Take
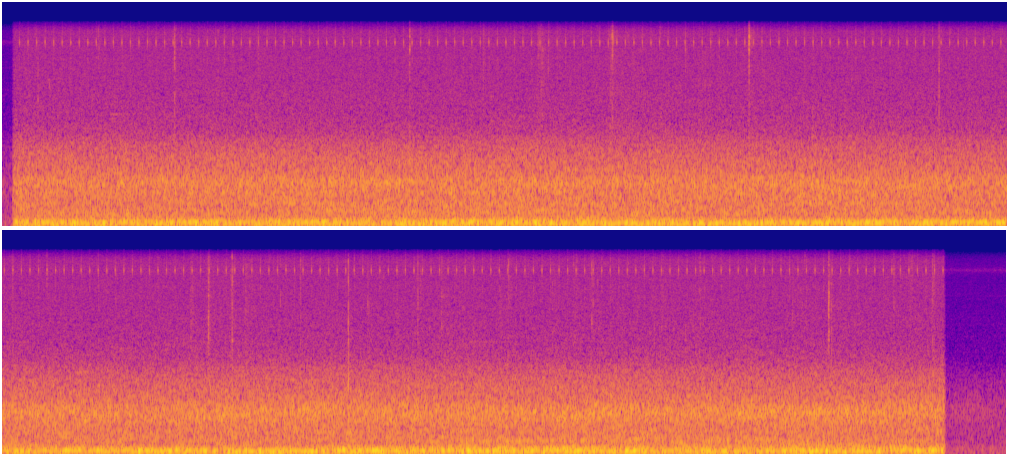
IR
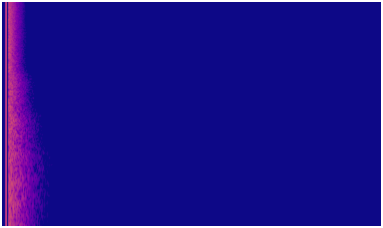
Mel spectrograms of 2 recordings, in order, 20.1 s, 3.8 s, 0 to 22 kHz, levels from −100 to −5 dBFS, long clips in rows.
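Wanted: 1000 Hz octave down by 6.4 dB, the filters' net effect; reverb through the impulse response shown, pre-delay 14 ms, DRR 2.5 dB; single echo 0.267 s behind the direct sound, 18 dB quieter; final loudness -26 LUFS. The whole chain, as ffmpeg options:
-filter_complex "[0:a]equalizer=f=1k:t=o:g=-9,aecho=1:1:267:0.126,asplit=2[a][b];[1:a]atrim=start_sample=2205,adelay=14[c];[b][c]afir=irnorm=-1:irlink=0,volume=-4.5dB[d];[a][d]amix=inputs=2:normalize=0,volume=-6.5dB"

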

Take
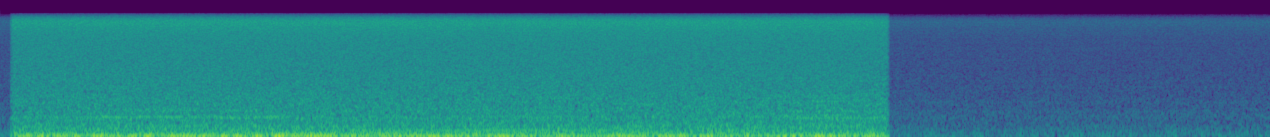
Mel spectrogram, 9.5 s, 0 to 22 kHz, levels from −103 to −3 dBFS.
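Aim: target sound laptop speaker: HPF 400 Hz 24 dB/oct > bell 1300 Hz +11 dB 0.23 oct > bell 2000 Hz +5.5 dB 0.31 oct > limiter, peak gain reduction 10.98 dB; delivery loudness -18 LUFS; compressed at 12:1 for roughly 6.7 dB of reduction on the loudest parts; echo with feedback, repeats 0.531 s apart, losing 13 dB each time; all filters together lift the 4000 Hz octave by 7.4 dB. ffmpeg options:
-af "equalizer=f=4k:t=o:g=9,acompressor=threshold=-28dB:ratio=12,highpass=f=400:w=0.5412,highpass=f=400:w=1.3066,equalizer=f=1.3k:t=o:w=0.23:g=11,equalizer=f=2k:t=o:w=0.31:g=5.5,aecho=1:1:531|1062|1593:0.224|0.0493|0.0108,volume=19.5dB,alimiter=limit=-10.5dB:level=0:latency=1"

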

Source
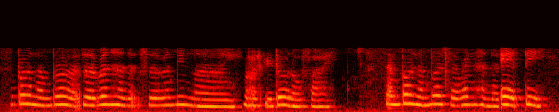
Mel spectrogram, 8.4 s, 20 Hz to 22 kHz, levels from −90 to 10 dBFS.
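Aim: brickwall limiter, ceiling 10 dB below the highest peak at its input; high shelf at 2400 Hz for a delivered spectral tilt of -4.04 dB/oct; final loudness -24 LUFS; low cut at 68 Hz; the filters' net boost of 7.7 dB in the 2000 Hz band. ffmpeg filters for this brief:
-af "highpass=68,equalizer=f=2k:t=o:g=8,highshelf=f=2.4k:g=5,volume=11dB,alimiter=limit=-15.5dB:level=0:latency=1"

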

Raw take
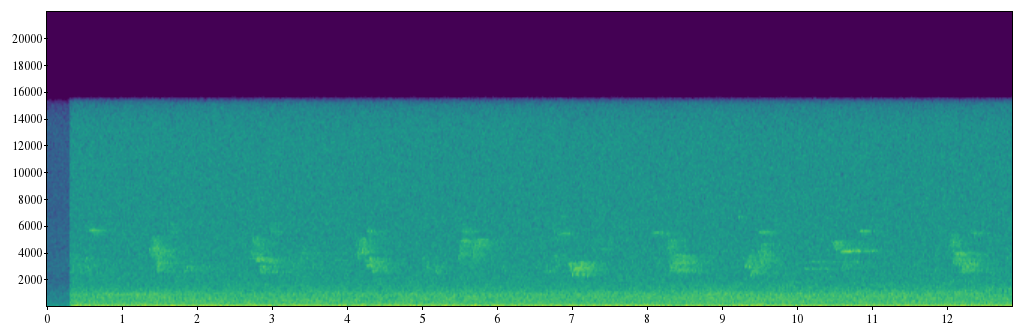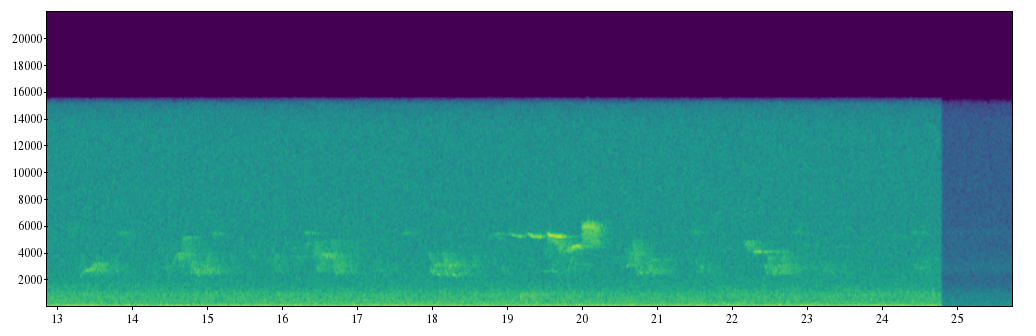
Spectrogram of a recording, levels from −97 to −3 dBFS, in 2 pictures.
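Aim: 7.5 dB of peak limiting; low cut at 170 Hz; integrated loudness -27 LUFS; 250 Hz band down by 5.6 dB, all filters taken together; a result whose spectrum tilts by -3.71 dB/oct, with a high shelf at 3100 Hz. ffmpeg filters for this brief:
-af "highpass=170,equalizer=f=250:t=o:g=-6,highshelf=f=3.1k:g=-7,volume=-1dB,alimiter=limit=-17dB:level=0:latency=1"

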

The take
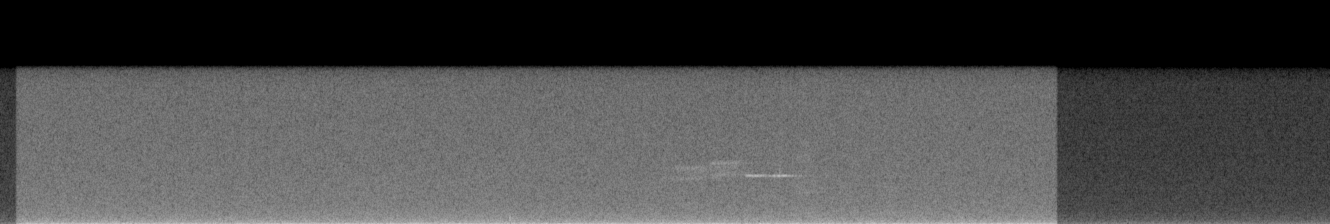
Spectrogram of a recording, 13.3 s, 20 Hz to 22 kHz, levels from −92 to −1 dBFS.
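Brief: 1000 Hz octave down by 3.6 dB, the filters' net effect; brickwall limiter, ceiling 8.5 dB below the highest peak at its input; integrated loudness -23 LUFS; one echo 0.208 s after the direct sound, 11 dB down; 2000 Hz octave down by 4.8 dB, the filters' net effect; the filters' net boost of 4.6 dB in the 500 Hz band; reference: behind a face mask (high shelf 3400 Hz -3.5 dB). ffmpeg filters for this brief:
-af "equalizer=f=500:t=o:g=7.5,equalizer=f=1k:t=o:g=-6.5,equalizer=f=2k:t=o:g=-3.5,alimiter=limit=-15.5dB:level=0:latency=1,highshelf=f=3.4k:g=-3.5,aecho=1:1:208:0.282,volume=5dB"

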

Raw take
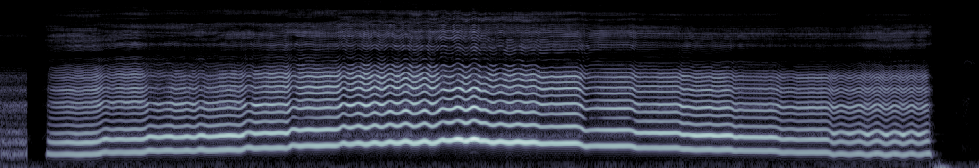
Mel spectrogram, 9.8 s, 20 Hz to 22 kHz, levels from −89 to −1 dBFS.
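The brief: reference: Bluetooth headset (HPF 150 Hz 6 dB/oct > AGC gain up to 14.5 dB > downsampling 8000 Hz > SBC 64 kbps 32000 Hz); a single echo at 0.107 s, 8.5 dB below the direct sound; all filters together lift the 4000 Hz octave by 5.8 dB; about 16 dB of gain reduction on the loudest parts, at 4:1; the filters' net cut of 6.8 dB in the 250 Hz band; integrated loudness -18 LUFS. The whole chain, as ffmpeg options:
-af "equalizer=f=250:t=o:g=-9,equalizer=f=4k:t=o:g=8,acompressor=threshold=-32dB:ratio=4,highpass=f=150:p=1,aecho=1:1:107:0.376,dynaudnorm=m=14.5dB,aresample=8000,aresample=44100,volume=14.5dB" -ar 32000 -c:a sbc -b:a 64k

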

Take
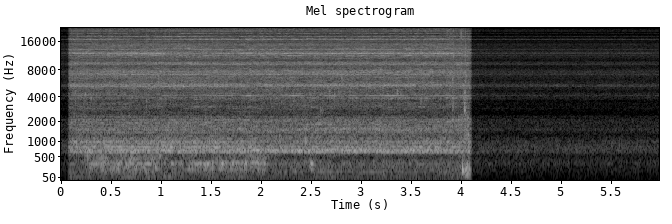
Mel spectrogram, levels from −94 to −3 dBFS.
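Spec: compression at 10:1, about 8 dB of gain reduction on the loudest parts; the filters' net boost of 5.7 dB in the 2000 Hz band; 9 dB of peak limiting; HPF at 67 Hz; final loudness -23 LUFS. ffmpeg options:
-af "highpass=67,equalizer=f=2k:t=o:g=7,acompressor=threshold=-37dB:ratio=10,volume=19.5dB,alimiter=limit=-16dB:level=0:latency=1"

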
